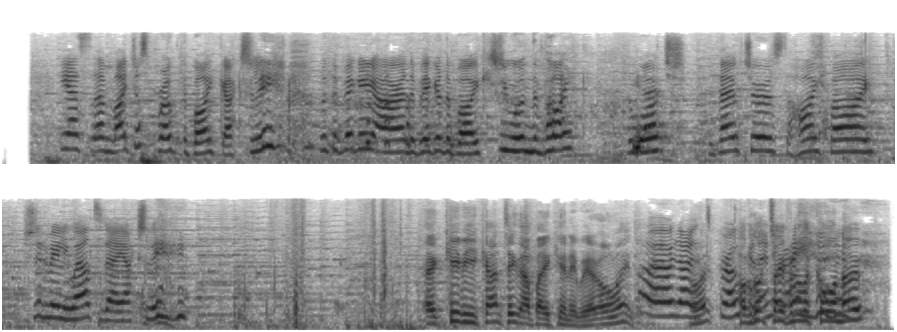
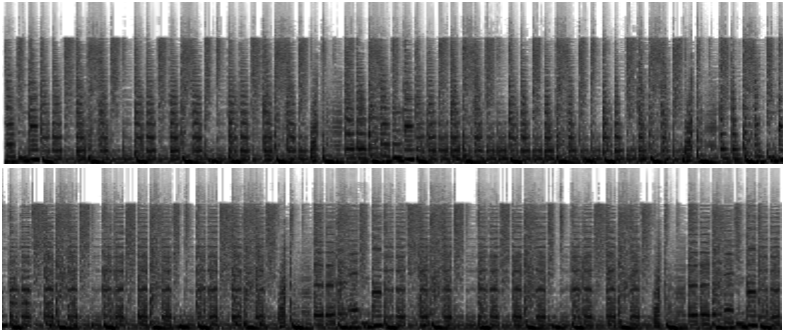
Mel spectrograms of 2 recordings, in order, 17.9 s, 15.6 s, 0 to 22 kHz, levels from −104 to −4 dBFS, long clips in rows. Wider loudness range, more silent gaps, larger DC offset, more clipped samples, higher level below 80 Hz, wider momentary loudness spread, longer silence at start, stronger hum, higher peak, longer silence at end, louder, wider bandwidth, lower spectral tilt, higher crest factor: first, 5 LU vs 0 LU; neither; second, under 0.1% vs 1%; second, under 0.1% vs 5%; second, -44 dBFS vs -10 dBFS; first, 16 LU vs 2 LU; first, 0.3 s vs 0 s; neither; second, -4 dBFS vs 0 dBFS; about the same, 0.1 s vs 0 s; second, -20 LUFS vs -7 LUFS; second, 10.5 kHz vs 14 kHz; about the same, -4 dB/octave vs -4.5 dB/octave; first, 18 dB vs 6 dB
